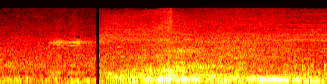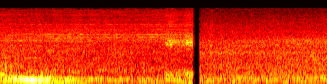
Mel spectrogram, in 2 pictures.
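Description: Bentley Continental GT accelerating past, its engine note swelling loud for about three seconds and then fading as it pulls away.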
